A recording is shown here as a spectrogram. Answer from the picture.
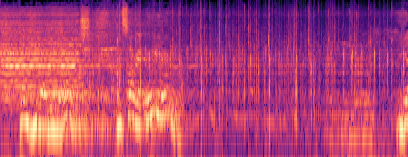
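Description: A band's held closing chord breaks off about a second in, with a voice over it through a stage PA. Then light applause from the audience goes on, quieter.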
